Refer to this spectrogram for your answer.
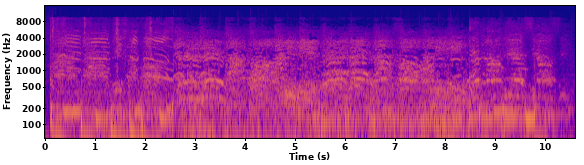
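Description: protest crowd chanting slogans

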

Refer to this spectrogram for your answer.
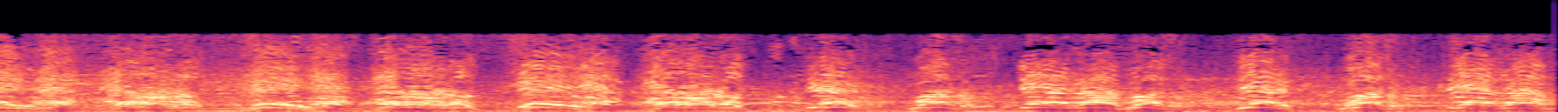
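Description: crowd of demonstrators chanting

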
